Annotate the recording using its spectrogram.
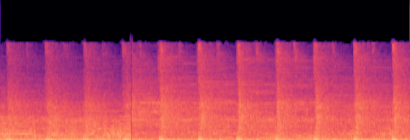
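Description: Live band playing: a drum kit keeping a steady beat under electric bass, electric guitar and keyboard, with trumpets holding a line over the first second or so.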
